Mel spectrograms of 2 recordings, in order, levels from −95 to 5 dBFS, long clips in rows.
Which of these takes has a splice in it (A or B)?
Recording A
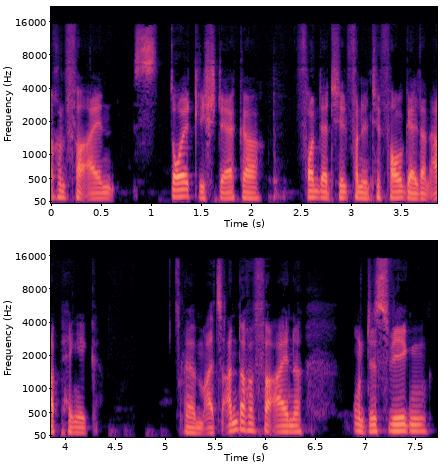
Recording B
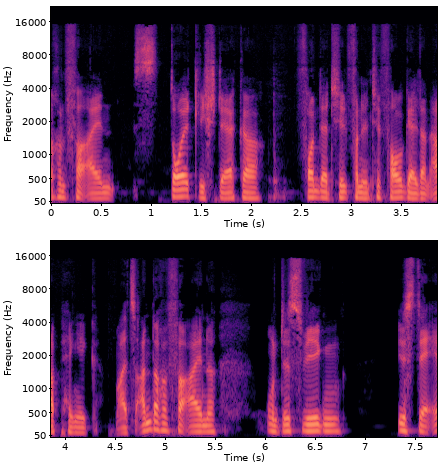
B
